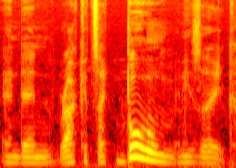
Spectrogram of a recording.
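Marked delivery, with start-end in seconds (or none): 1.1-1.7 louder, drawn-up "boom"; mock explosion. Host acts out Rocket setting it off, mock exclamation. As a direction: punch out a playful boom.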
